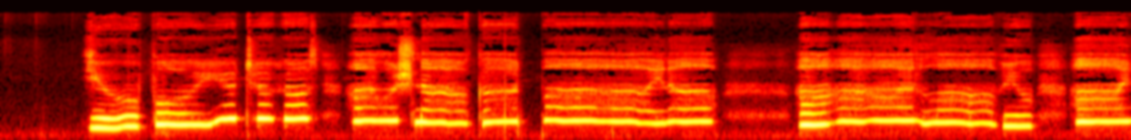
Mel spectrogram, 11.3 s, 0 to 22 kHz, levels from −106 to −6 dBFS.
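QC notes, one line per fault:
No technical faults are audible anywhere in the audio, with the signal holding steady and continuous throughout.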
